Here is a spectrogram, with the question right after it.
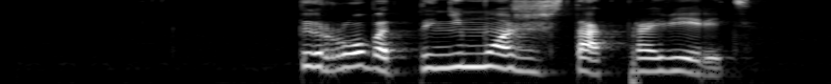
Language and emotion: Russian, angry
